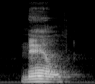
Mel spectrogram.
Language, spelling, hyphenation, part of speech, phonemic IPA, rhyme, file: Dutch, Nijl, Nijl, proper noun, /nɛi̯l/, -ɛi̯l, Nl-Nijl.ogg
